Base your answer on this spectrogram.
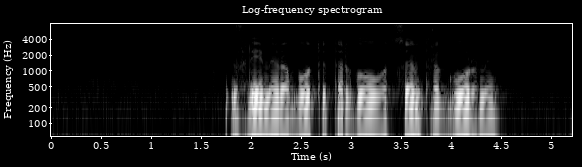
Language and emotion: Russian, neutral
